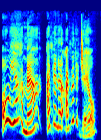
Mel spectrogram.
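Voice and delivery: high-pitched easygoing dad voice, tossed off; a hint of a laid-back dad, high and breezy; casual dad. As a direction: play her dad shrugging it off. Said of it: "He said".

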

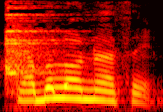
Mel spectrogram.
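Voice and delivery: loud, daring gamble; bold declaration. Pretend. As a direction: call it like a bet. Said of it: "I have to do it".

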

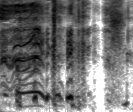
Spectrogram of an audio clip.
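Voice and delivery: high burst of laughter; real laugh. Real, not acted. Laughing at his own embarrassing story, high laugh. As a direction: laugh out loud at the memory.

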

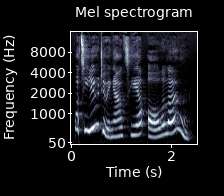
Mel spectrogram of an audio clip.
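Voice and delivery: put-on high, loud girlish question; curious girl. A narrator's reading. Girl finds cub alone, high surprised question. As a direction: ask with big swoops, high and loud.

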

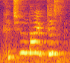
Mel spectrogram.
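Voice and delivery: mock plea. Wife pleads with a close stranger, high mock plea. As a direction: beg for personal space, half-laughing.

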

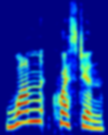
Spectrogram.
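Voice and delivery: slow, stretched mild shout. A narrator's reading. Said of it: "shouted Dave".

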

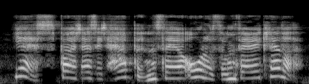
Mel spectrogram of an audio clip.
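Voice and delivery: high, fluttery mother's voice; fussy Mrs Bennet. A narrator's reading. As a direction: play the indignant silly mother.

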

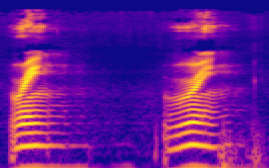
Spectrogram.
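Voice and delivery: hushed, distant "ring, ring"; soft bell imitation. A narrator's reading. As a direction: let "ring" hang like a far-off bell.

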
